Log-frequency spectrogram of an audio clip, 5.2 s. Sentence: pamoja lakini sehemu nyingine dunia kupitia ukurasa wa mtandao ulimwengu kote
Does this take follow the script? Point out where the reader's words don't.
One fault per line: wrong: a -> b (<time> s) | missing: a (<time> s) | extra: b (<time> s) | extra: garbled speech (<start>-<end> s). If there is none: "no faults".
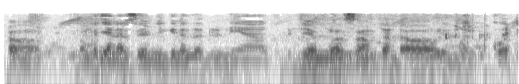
wrong: lakini -> na (1.1 s)
extra: za (1.9 s)
extra: wa (4.2 s)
